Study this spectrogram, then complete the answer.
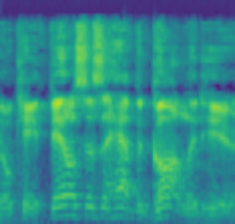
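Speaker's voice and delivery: ordinary talk, nothing marked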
